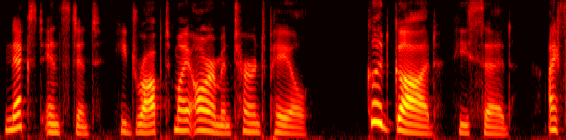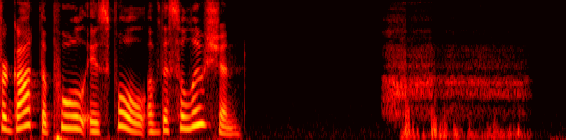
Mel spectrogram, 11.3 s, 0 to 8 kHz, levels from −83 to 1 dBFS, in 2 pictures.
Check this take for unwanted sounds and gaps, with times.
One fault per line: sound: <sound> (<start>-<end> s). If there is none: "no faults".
sound: sigh (9.5-11.0 s)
